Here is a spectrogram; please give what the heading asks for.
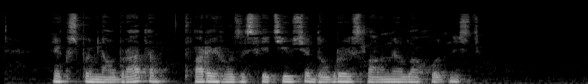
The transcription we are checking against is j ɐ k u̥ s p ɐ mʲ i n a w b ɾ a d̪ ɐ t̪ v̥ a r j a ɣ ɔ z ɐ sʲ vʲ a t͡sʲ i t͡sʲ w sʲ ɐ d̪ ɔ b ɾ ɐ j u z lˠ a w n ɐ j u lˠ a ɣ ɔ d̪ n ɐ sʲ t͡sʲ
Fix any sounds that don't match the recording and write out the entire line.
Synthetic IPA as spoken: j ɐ k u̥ s p ɐ mʲ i n a w b ɾ a t̪ ɐ t̪ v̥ a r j a ɣ ɔ z ɐ sʲ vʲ a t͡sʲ i w sʲ ɐ d̪ ɔ b ɾ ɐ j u s lˠ a w n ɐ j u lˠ a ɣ ɔ d̪ n ɐ sʲ t͡sʲ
